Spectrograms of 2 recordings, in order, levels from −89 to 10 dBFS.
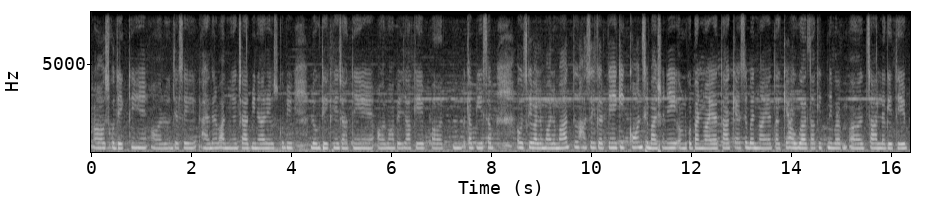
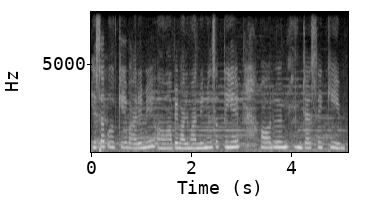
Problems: constant background noise, continuous background conversations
